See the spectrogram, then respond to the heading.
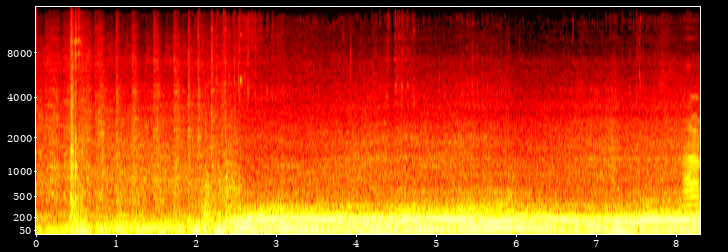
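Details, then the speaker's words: Turbo car after 100+ miles and about 15 gallons of fuel since its first start, engine starting and idling with an uneven, lumpy wavering sputter and hesitation to take off; owner no longer suspects bad gas, reports power loss and a downpipe exhaust leak, air-fuel and oil pressure good. "I still have this sputter like if like if there's a sputter for it to take off let's turn it on you can even hear it as soon as I turn it on"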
